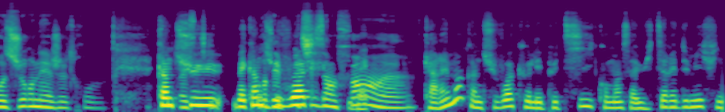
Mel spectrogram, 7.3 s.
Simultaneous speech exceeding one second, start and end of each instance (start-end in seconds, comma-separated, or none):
1.8-3.7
